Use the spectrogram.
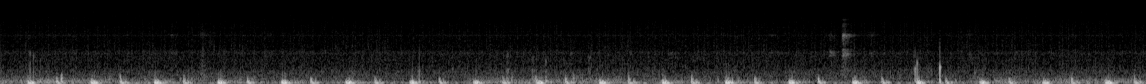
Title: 呼吸音強めな心臓音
